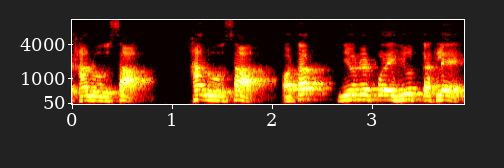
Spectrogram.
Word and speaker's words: 간호사: তারপরে 이분은 누구세요 간호사입니다, এটার উচ্চারণ কিন্তু দেন খানহুসা এরকম না, উচ্চারণ হবে খানুসা, অর্থাৎ নিয়নের পরে হিউত থাকলে এই নিয়নটা হিউতের সাথে মিলে গিয়ে উচ্চারণ হবে খানুসা।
